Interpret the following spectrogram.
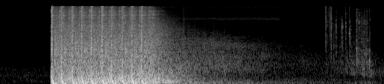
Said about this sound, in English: Oh, that's shooting right there.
